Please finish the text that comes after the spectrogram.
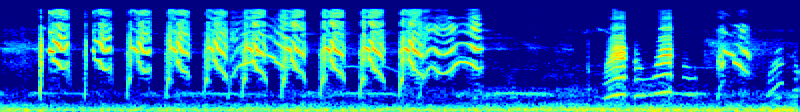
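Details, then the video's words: Green talking pet parrot: a fast run of about ten harsh wavering notes, then after a pause a few warbled, bending squeaky sounds. "Green Talking Parrot | Cute Parrot Sound | smart Talking Parrot"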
